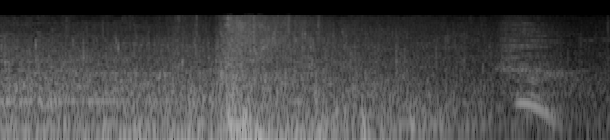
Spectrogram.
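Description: A heavy mass crashes down with a deep, rumbling roar.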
